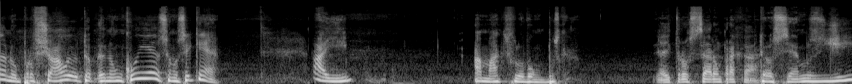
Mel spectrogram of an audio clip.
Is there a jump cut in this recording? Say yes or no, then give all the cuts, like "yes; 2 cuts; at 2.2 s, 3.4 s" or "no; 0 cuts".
no; 0 cuts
